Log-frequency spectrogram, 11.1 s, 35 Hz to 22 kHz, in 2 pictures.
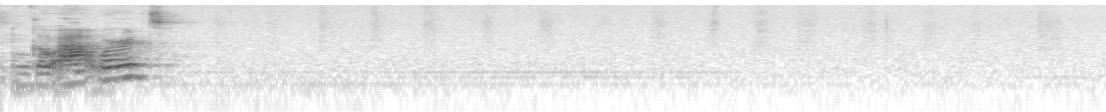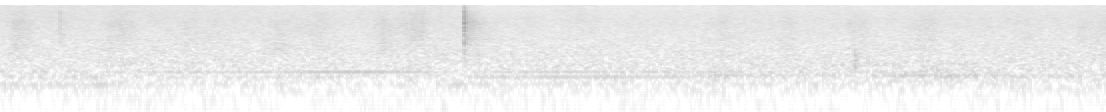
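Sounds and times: faint steady hum: 0.0 - 11.0
sponge dabbing on skin: 0.9 - 11.0.

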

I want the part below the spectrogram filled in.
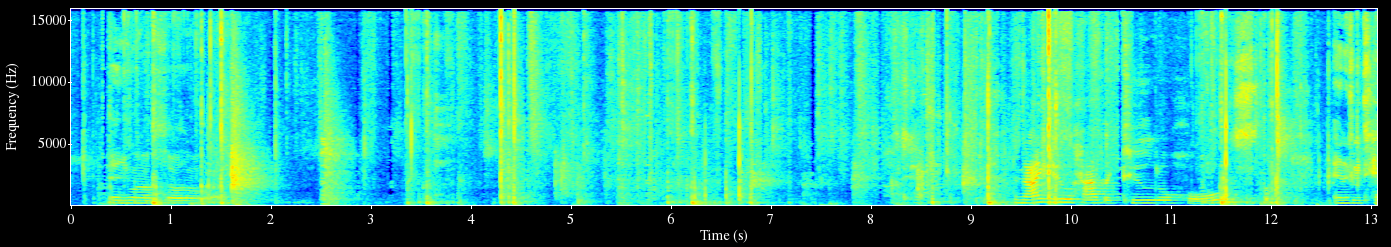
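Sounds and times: handling noise: 0.0 - 10.2
craft tools tapping on paper and cardboard: 0.1 - 10.2, 11.2 - 12.7.

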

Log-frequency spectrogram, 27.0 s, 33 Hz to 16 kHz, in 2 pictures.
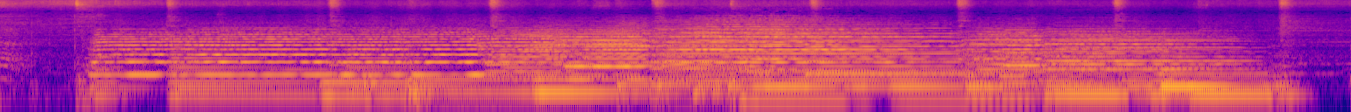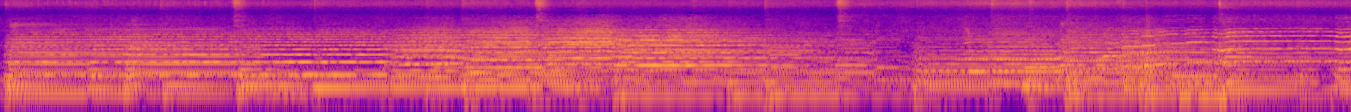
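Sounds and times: jazz big band slow ballad: 0.3 - 27.0.

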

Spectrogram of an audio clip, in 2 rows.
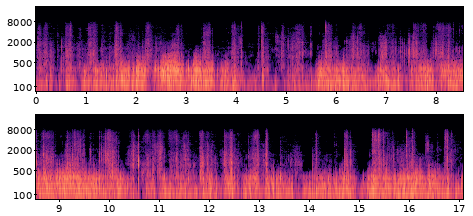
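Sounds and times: footsteps crunching on icy snow: 0.0 - 17.0
wind rumble on microphone: 0.0 - 17.0.

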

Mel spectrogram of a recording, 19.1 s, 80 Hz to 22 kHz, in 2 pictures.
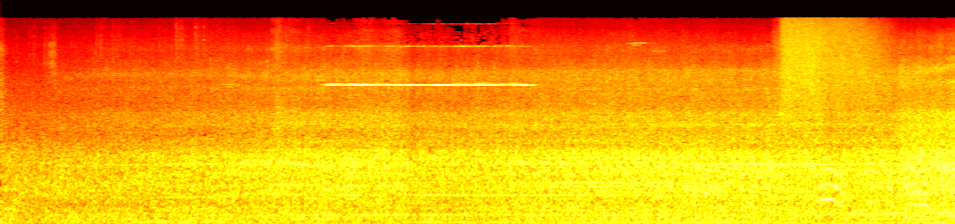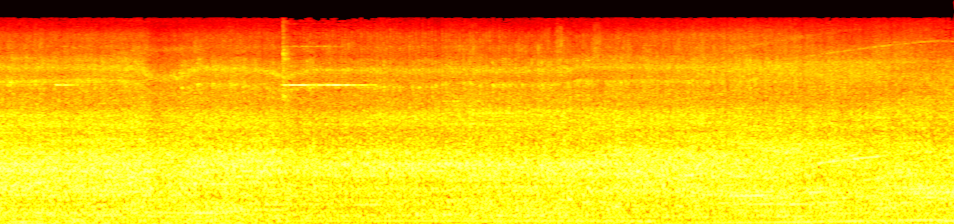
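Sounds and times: bus diesel engine: 0.0 - 19.0
compressed air hiss: 7.8 - 8.8.

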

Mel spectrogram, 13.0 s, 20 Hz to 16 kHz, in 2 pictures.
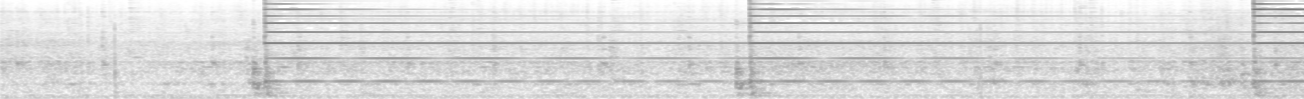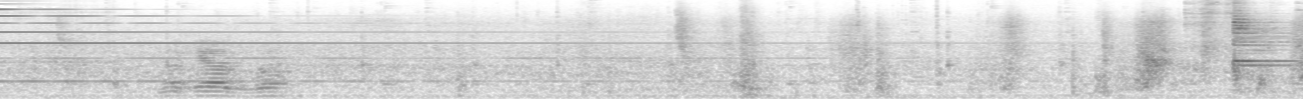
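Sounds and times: wall clock bell striking: 1.2 - 13.0.

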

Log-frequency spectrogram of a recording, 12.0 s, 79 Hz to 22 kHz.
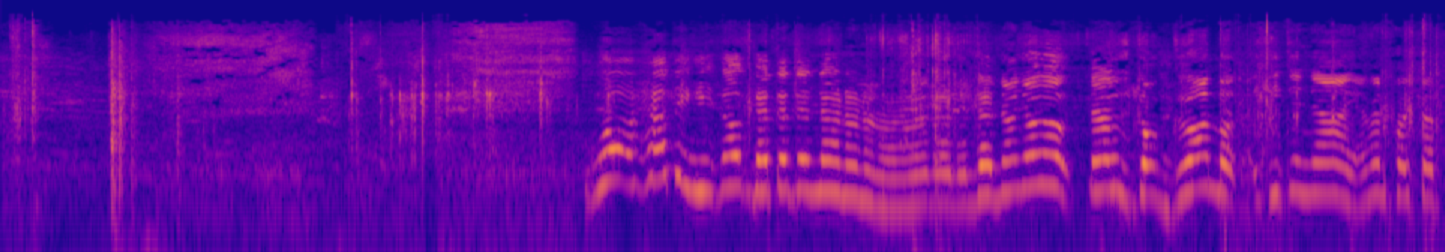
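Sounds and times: plastic toys clicking: 0.0 - 1.8, 2.8 - 4.8, 5.8 - 12.0
plastic toys rustling: 0.0 - 1.9, 2.8 - 4.8, 5.4 - 12.0.

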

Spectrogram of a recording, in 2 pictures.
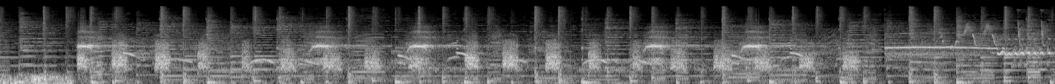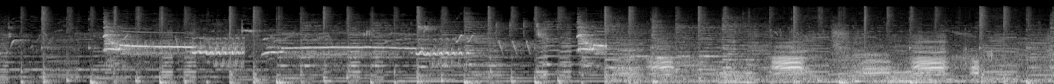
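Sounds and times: background music with steady beat: 0.0 - 21.0
held whistling tones: 0.8 - 10.9, 11.5 - 20.6.

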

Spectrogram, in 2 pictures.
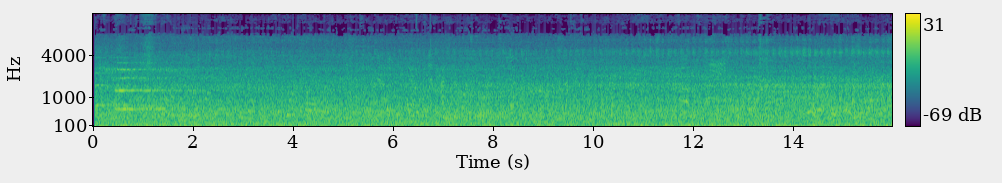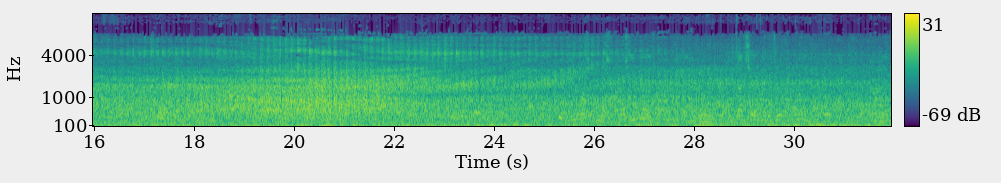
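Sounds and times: crowd chatter: 0.0 - 31.9
model train running on track: 0.0 - 31.9.

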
